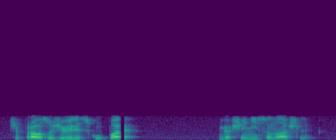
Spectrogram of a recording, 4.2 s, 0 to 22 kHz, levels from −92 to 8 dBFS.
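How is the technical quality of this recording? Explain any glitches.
One glitch stands out against the narrowband telephone-line sound of the speech. From 1.46 to 1.56 s there is packet loss with pitch repetition: about 100 ms of audio, which fits five lost 20 ms packets, is bridged by repeating the last pitch period. That repetition fades to silence before speech returns through a brief cross-fade.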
